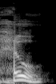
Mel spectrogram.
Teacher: হা হরফের উচ্চারণ হালকের মধ্যখান থেকে পড়বো, কারণ হার মখরাজ হালকের মধ্যখান থেকে হবে।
